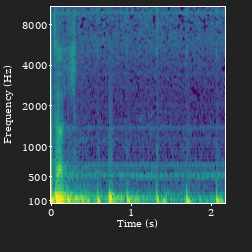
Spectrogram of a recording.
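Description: A man's amplified voice speaks one word at the start, then pauses; through the pause come soft, irregular low thuds over a faint steady hum from the sound system.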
